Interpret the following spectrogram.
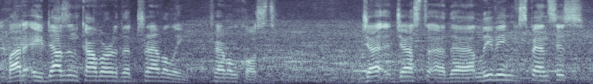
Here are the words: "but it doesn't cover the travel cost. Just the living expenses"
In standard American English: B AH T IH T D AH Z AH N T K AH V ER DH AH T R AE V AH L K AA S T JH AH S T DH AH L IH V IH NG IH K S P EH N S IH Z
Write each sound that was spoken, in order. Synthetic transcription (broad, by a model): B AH T IH T D AH Z AH N T K AH V ER DH AH T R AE V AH L K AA S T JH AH S T DH AH L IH V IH NG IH K S P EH N S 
